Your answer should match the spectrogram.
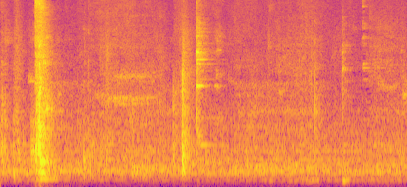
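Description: Hard clicks and clatter from handling an electric wine opener's base and its parts at a wine bottle. There is one loud click about half a second in and two more just before the two-second mark, with faint squeaks between them. No motor is running.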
